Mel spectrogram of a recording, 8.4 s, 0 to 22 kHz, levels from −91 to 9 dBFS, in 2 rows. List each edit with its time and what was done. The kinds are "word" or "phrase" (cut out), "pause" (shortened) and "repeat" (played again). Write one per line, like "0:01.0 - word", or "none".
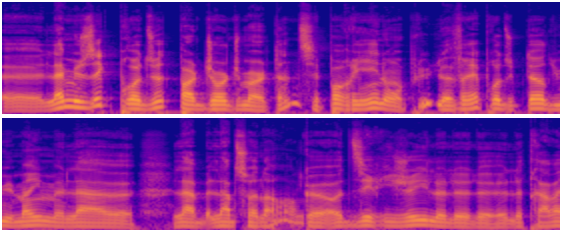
0:04.1 - phrase
0:05.5 - word
0:05.9 - word
0:06.4 - word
